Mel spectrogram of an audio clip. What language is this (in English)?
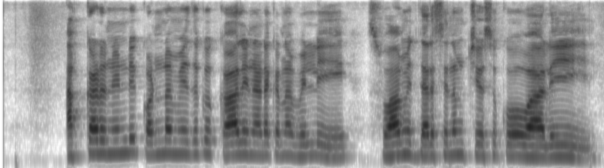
Telugu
